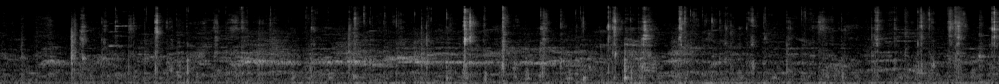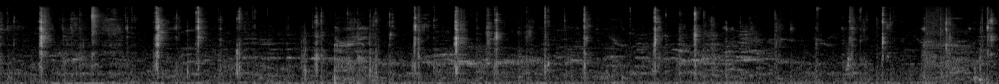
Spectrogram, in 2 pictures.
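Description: Close-miked chewing of a mouthful of rice and curry: irregular wet mouth clicks and lip smacks, several a second.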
